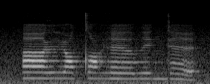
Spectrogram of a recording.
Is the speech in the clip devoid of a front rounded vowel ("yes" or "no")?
no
